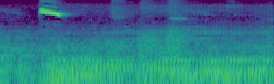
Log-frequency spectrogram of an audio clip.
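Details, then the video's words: Young female white-eye calling 'chíu' to prompt males into song: one bright, descending whistled note near the start, followed by faint soft chirps against a low, continuous hum. "Khuyên mái tơ chíu liên tục kích bổi líu ngay!"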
